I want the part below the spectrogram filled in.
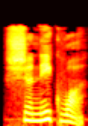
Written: chenequa

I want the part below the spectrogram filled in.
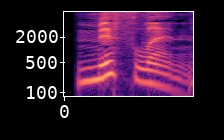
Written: Mifflin

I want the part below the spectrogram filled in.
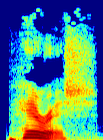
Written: parrish

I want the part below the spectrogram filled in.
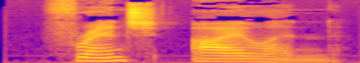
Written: French Island

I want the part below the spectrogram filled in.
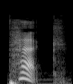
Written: peck

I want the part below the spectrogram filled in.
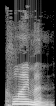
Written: Clyman

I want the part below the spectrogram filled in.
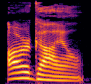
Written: argyle

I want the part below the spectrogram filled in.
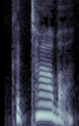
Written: catawba

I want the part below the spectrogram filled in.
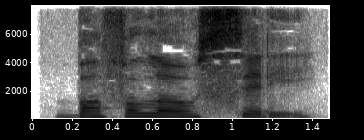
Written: buffalo city

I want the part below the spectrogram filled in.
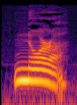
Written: nora

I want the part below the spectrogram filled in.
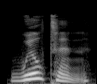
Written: wilton

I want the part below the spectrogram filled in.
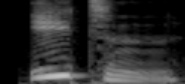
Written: eaton

